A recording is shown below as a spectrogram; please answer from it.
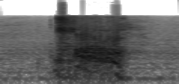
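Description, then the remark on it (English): A single sneeze bursts out, a sharp hissy onset followed by a short voiced blast lasting under a second, then quiet room tone. “And I am going to sneeze again.”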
